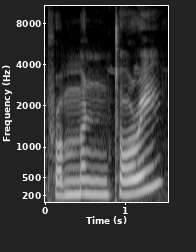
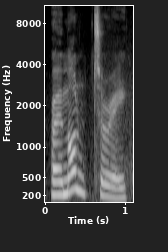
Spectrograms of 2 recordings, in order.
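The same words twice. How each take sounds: First: "promontory?" said slowly, rising like a question; slow, doubtful "promontory?" with a rise; unsure rising try. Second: "Promontory" said firmly with a falling close; confident try. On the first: Player stumbling over a hard word, asking it. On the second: Player finally landing the word, sure of it. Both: Real, not acted. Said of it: "what is that word?".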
